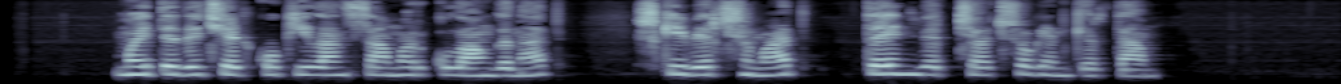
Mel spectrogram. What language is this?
Mari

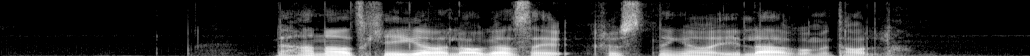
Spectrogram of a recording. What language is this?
Norwegian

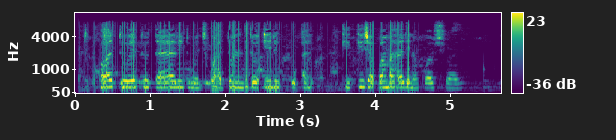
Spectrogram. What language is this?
Swahili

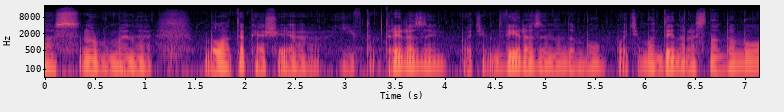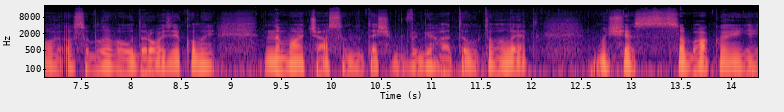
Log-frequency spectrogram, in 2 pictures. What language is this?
Ukrainian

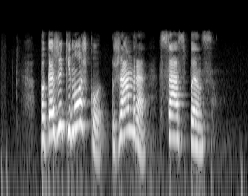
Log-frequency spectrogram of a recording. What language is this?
Russian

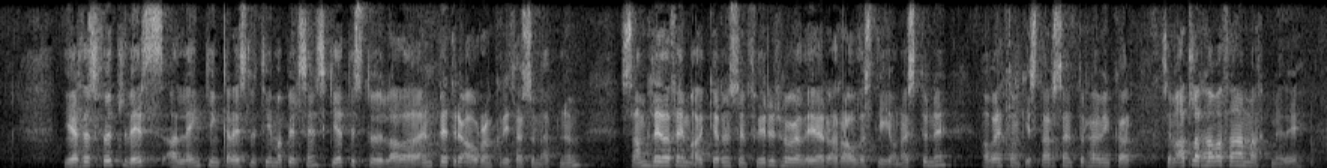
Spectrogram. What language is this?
Icelandic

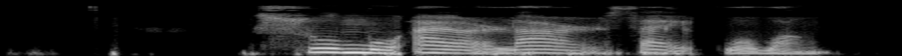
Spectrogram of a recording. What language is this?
Chinese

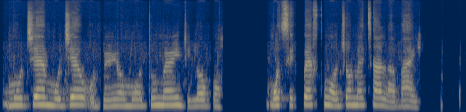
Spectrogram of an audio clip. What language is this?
Yoruba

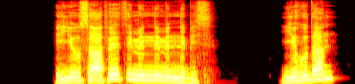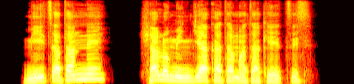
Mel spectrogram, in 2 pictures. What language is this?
Gofa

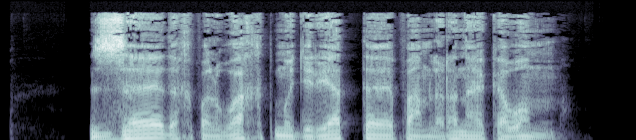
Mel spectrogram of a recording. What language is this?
Pashto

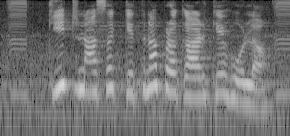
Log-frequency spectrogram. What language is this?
Bhojpuri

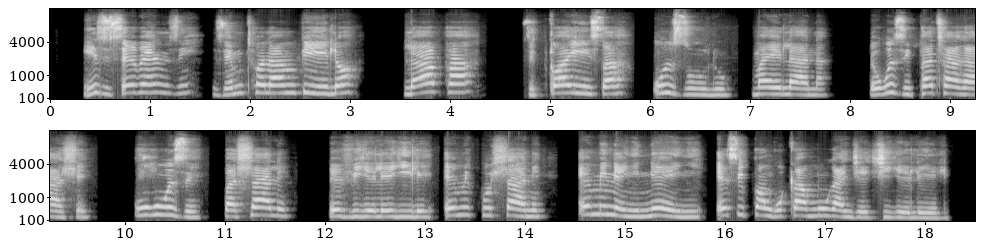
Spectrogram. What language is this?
North Ndebele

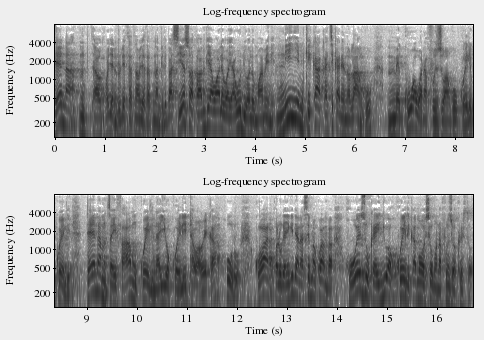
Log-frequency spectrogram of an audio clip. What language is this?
Swahili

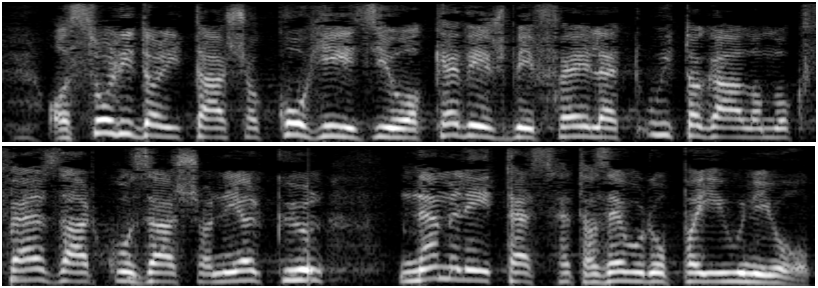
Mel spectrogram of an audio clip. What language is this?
Hungarian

